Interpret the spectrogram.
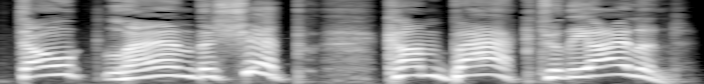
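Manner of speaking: put-on high, slow, pleading boy's warning; boy urgently warning the ship captain, high and slow. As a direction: beg the captain to stop. Tim urgently warns the captain.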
